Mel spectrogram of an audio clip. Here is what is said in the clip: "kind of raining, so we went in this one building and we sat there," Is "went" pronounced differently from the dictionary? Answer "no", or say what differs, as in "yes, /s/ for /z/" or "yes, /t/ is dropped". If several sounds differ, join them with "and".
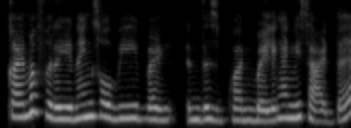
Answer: yes, /t/ is dropped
